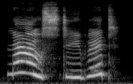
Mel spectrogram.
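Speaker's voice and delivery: high, slow shouted rebuke; exclamation. A narrator's reading. Boy colliding in the doorway, shouting at the other. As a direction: bark it at the clumsy boy. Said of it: "This last exclamation arose".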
